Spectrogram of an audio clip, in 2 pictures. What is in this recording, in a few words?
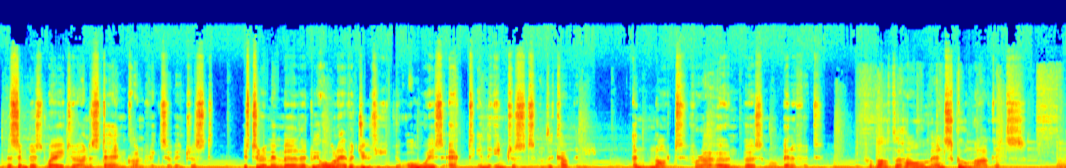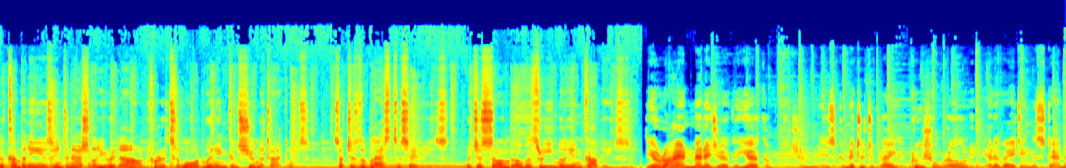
Corporate Variety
